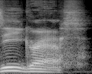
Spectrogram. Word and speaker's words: Zegras: Oh, Witt says Zegras. All right. So it's one of those few hockey names that looks exactly like it spells.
